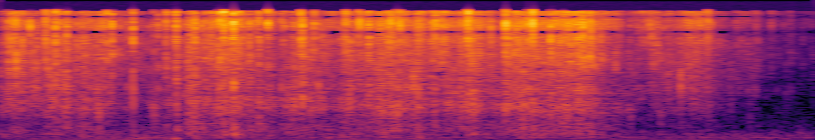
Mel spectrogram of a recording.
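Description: A plastic mailer bag rustles and crinkles as hands pull it open.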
